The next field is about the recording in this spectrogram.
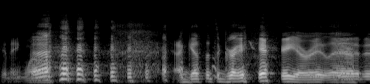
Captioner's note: laughs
